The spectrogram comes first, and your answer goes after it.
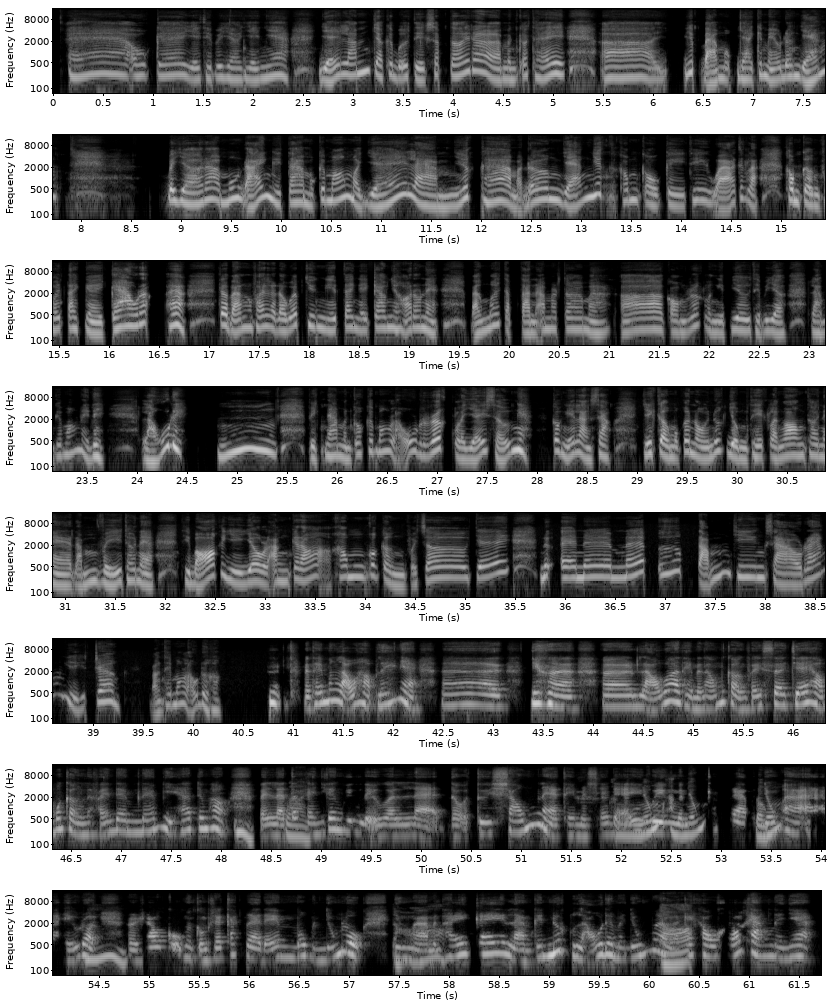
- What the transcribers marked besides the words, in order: tapping; in English: "amateur"; laughing while speaking: "nhưng"; other background noise; distorted speech
- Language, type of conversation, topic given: Vietnamese, advice, Làm sao để tự tin và cảm thấy thoải mái hơn khi nấu ăn?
